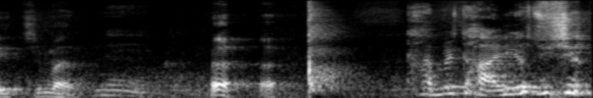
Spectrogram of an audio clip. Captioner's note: clap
